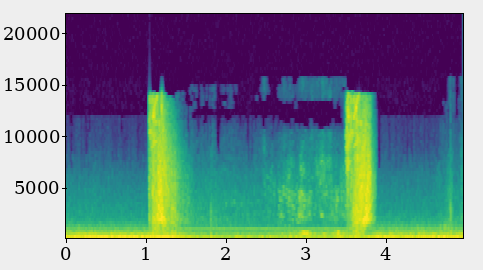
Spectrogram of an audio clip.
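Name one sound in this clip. A sharp electronic whoosh swells and cuts off.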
